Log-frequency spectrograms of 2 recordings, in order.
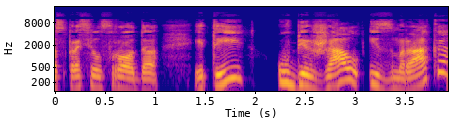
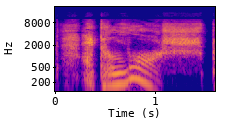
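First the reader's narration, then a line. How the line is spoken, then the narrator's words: Spiteful hiss. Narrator (Russian): прошипел Горлум, злобно сверкнув глазами при имени Арагорна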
